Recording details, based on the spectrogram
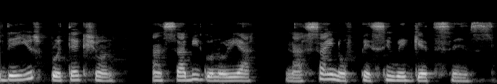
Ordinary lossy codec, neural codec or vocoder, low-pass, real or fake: none; none; 7.2 kHz; real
